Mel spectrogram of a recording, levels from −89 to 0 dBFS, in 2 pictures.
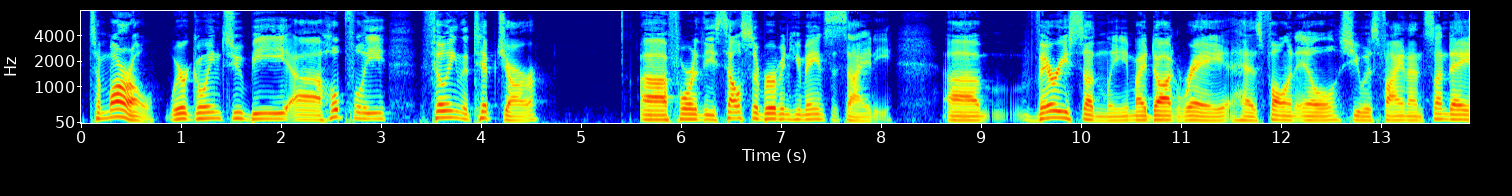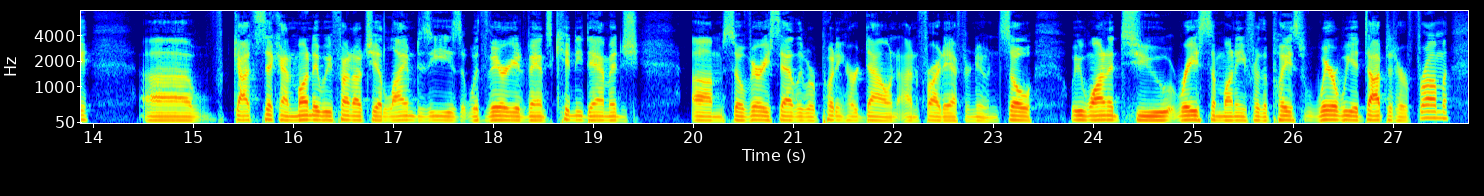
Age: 30-49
